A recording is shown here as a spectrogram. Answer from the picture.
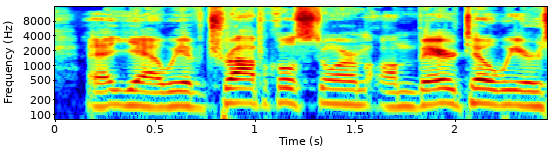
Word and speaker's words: Umberto: We now have Umberto out there, and yes, that is how you say it, Umberto. Not Humberto. Not Humberto.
